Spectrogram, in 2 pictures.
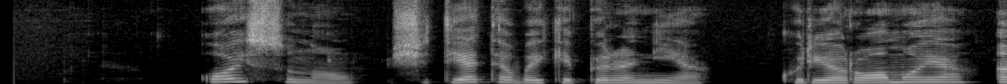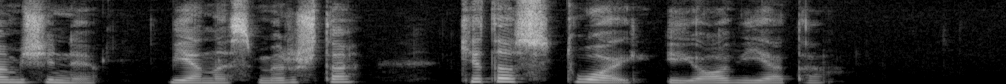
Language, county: Lithuanian, Vilnius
